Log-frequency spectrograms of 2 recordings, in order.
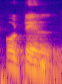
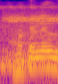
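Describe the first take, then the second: First: The word begins directly with a vowel sound. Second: The word begins with an audible h sound. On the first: The speaker calls it right. "আসলে উচ্চারণ হচ্ছে ওটেল।" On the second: The speaker calls it wrong. "হোটেলটা উচ্চারণ আমরা ভুল করি।"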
